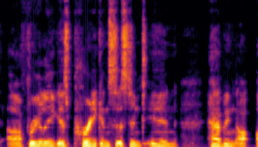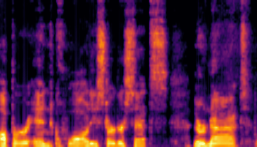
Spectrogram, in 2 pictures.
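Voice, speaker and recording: A man in his forties giving a casual, unscripted product review with halting, deliberate phrasing. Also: fairly high pitch, a little mellow. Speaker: tabletop game reviewer. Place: small indoor room lined with shelves of games.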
